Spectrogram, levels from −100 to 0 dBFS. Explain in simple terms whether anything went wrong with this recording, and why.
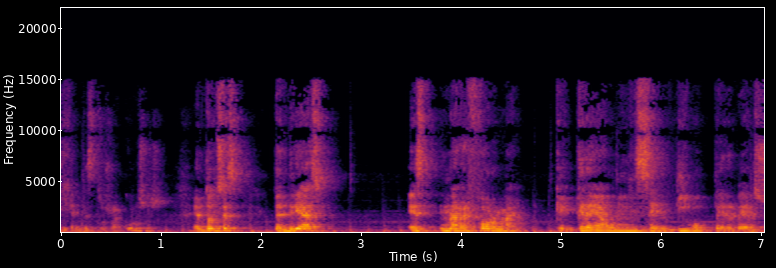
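Nothing stood out on listening to this audio that would suggest anything went wrong.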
